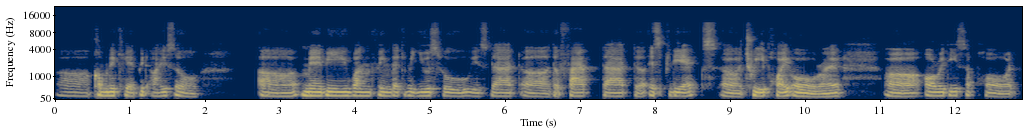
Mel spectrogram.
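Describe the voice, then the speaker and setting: A man speaking up in an online work meeting, explaining a point hesitantly with many pauses, over a video call microphone. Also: medium pitch, steady tone. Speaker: meeting participant.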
